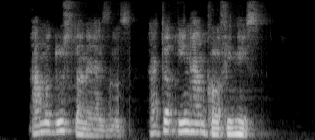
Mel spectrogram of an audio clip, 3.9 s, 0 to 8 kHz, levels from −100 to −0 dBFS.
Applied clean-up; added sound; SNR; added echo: neural mask model DeepFilterNet 3.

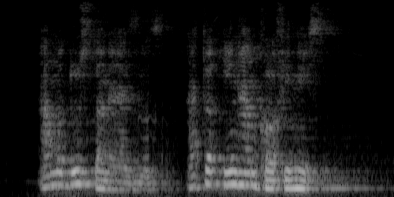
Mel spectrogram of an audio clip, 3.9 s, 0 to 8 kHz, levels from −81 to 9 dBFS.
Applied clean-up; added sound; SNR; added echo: neural separator model SepFormer DNS4.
